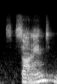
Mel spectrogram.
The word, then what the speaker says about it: signed: party he said night signed her the g is silent okay copies of his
